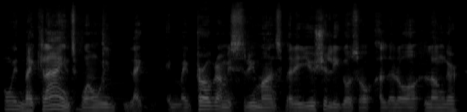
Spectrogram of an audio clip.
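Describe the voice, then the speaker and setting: A man's voice: on the low side, fairly even intonation, moderate pace. A middle-aged man whose first language is Spanish, talking earnestly and loosely as a guest in a podcast interview. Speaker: podcast guest, nutritionist and health coach. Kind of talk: conversational interview.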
